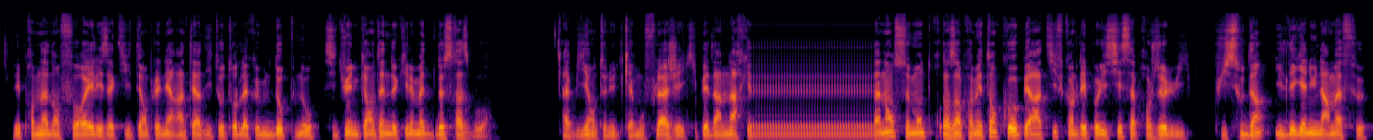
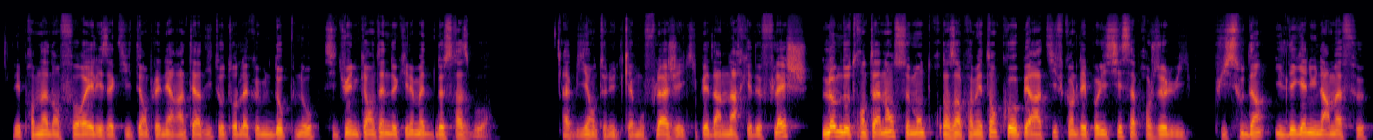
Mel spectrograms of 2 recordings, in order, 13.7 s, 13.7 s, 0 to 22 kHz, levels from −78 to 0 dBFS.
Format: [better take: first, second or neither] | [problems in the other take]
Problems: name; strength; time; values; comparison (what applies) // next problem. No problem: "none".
second | audio freezing; at 7.5 s for 1 s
